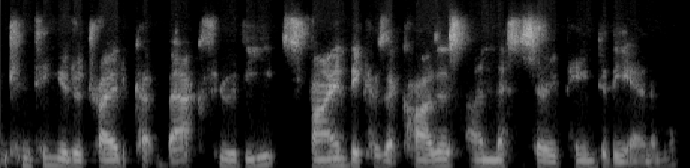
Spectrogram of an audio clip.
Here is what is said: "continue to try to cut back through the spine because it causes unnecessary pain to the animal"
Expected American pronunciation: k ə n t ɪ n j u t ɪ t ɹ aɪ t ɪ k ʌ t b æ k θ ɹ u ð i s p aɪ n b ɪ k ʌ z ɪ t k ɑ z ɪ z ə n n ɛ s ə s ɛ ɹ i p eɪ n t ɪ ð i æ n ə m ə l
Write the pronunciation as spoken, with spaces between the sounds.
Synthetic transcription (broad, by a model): k n t ɪ n j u t ɪ t ɹ aɪ t ɪ k ʌ t b æ k θ ɹ u ð i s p aɪ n b ɪ k ʌ z ɪ t k ɑ z ɪ z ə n n ɛ s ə s ɛ ɹ i p eɪ n t ɪ ð i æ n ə m l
